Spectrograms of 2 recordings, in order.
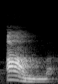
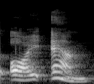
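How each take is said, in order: First: Merged into one short syllable, I'm. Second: Two separate words, I and am. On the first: "لما اختصرناهم مع بعض" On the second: "قلت I am"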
